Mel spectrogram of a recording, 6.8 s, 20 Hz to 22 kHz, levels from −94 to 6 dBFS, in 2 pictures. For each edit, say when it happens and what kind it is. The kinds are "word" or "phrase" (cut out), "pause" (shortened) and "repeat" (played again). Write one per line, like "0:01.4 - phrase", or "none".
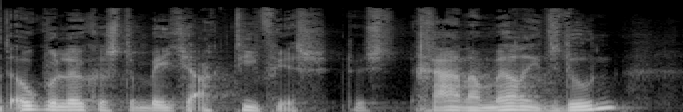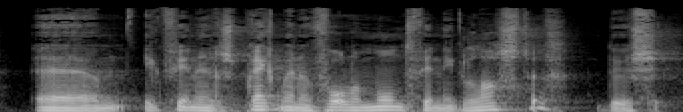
none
